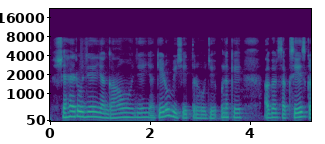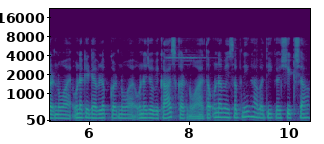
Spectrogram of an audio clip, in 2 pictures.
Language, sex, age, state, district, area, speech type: Sindhi, male, 45-60, Rajasthan, Ajmer, rural, spontaneous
